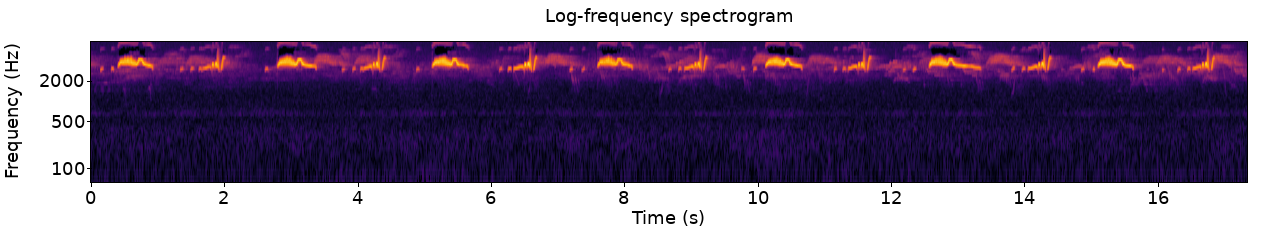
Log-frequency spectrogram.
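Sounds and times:
western wood-pewee whistling: 0.1 - 2.0, 2.6 - 4.4, 5.1 - 6.7, 7.6 - 8.2, 10.0 - 16.9.

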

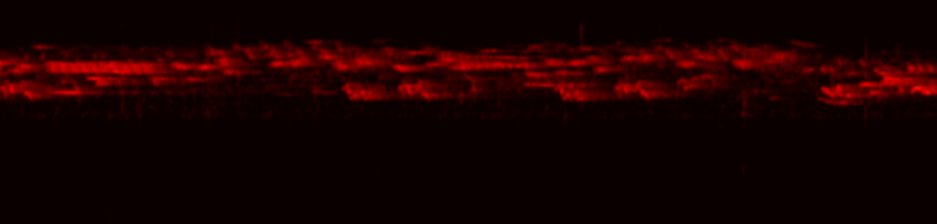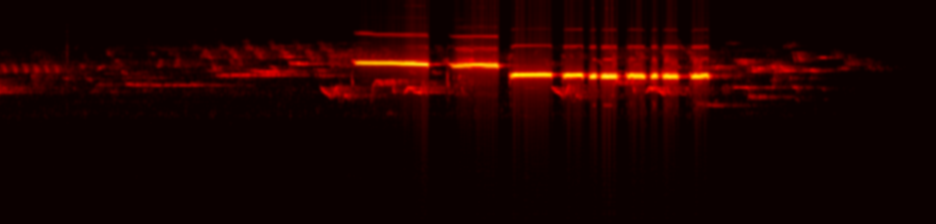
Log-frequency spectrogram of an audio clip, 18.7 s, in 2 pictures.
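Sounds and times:
White-throated Sparrow singing: 12.6 - 17.2.

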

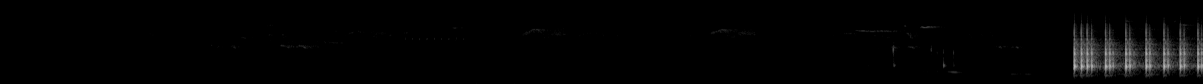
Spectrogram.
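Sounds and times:
yellow-bellied sapsucker nasal mewing notes: 10.8 - 12.0.

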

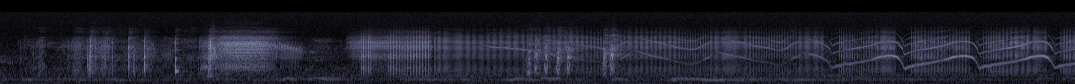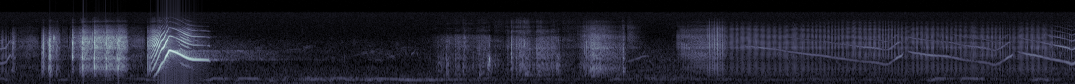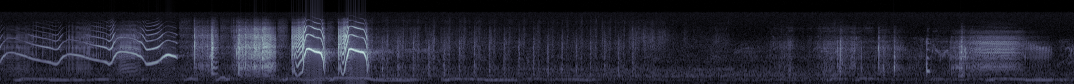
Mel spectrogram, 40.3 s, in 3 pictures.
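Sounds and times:
great-tailed grackle song: 5.6 - 16.2, 21.0 - 34.6.

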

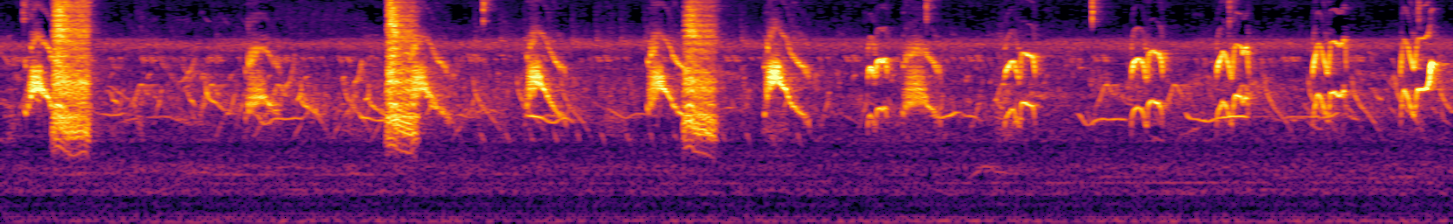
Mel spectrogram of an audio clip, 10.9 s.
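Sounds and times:
other birds calling faintly: 0.0 - 0.8, 1.8 - 6.0
Couch's Kingbird twittering song: 0.0 - 10.8.

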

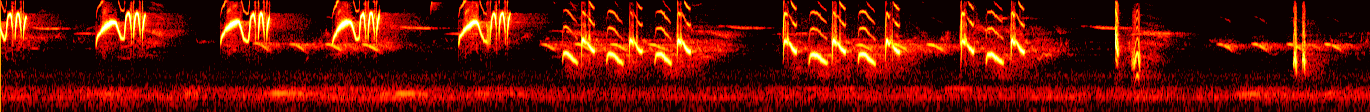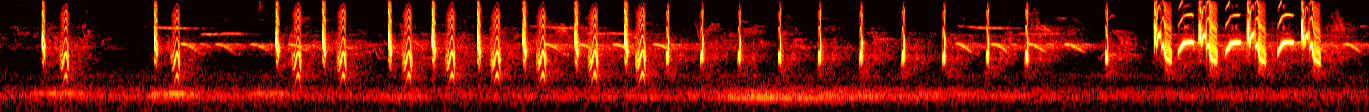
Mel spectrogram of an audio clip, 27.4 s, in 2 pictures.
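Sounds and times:
northern mockingbird singing: 0.0 - 0.3, 1.0 - 1.5, 2.2 - 7.0, 7.8 - 10.4, 11.1 - 11.5, 15.2 - 27.3.

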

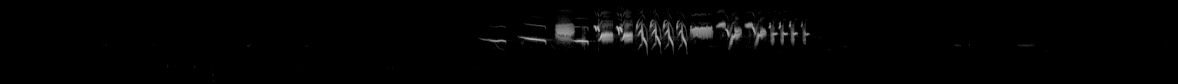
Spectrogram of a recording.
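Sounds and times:
vesper sparrow song: 4.8 - 8.1.

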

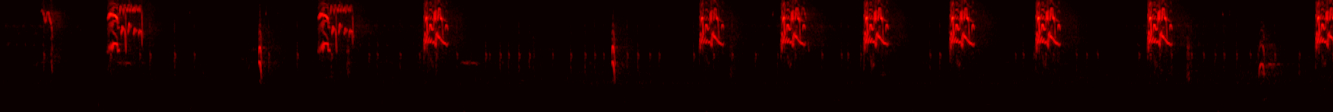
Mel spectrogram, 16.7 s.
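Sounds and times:
American robin singing caroling phrases: 0.5 - 1.9, 4.0 - 4.5, 5.2 - 6.1, 8.6 - 13.4, 14.2 - 16.6.

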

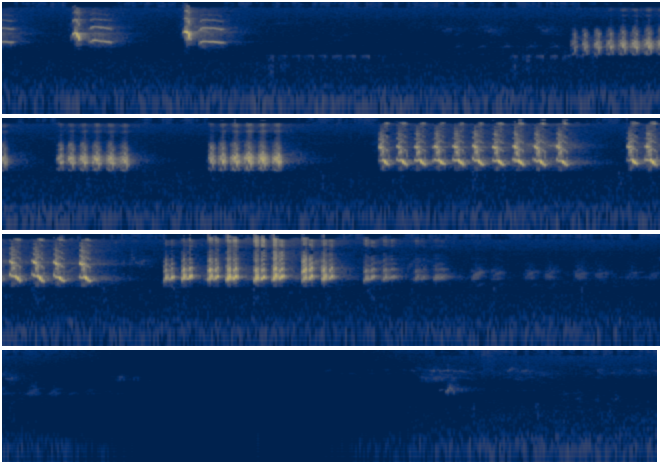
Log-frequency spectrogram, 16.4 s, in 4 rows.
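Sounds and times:
northern mockingbird singing: 0.0 - 2.3, 2.9 - 12.6.

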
